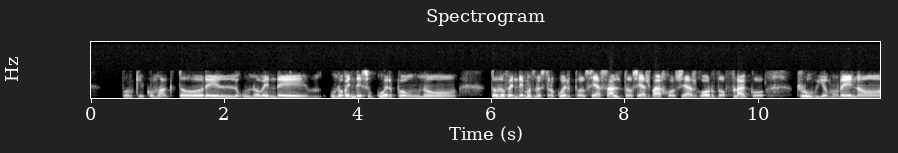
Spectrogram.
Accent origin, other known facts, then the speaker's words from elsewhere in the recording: Alcázar de San Juan, Castilla-La Mancha, Spain; en mi pueblo, Alcázar de San Juan, un pueblo de... Bueno, es una ciudad, no yo digo pueblo porque me gusta decir pueblo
